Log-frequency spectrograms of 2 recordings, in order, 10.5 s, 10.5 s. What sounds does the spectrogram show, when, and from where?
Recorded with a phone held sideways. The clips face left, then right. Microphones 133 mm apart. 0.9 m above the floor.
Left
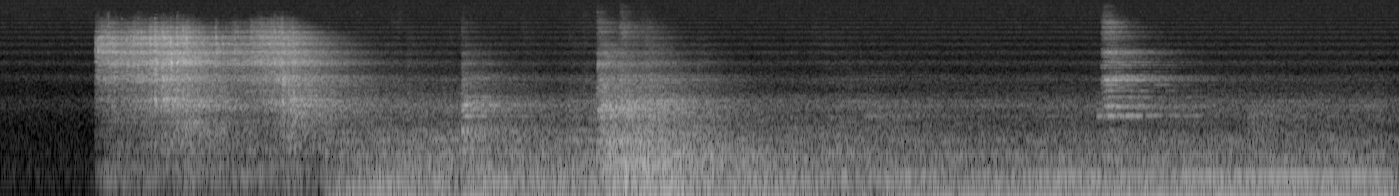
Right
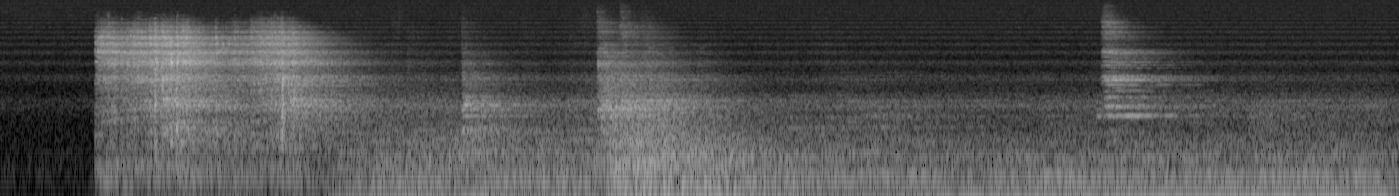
0.7 s footsteps: 50° right (ahead or behind), 2.5 m; by 2.3 s 60° right (ahead or behind), 4 m
2.4 s a buzzer: 75° left (ahead or behind), 4 m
